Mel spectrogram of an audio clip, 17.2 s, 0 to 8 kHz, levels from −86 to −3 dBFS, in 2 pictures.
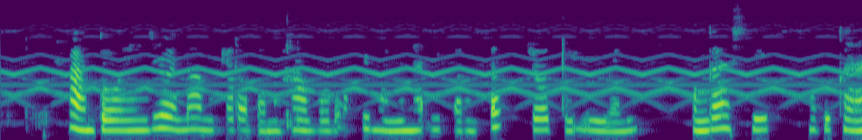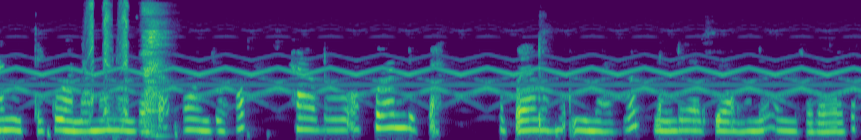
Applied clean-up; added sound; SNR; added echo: classical method log-MMSE.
